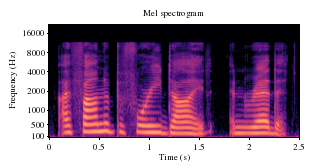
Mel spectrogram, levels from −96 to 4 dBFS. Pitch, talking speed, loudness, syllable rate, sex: 215 Hz, 190 wpm, -20 LUFS, 5.2 syllables/s, female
